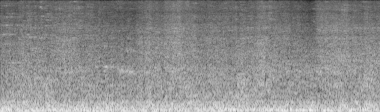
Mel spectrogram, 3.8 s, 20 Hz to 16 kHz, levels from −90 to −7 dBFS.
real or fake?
real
